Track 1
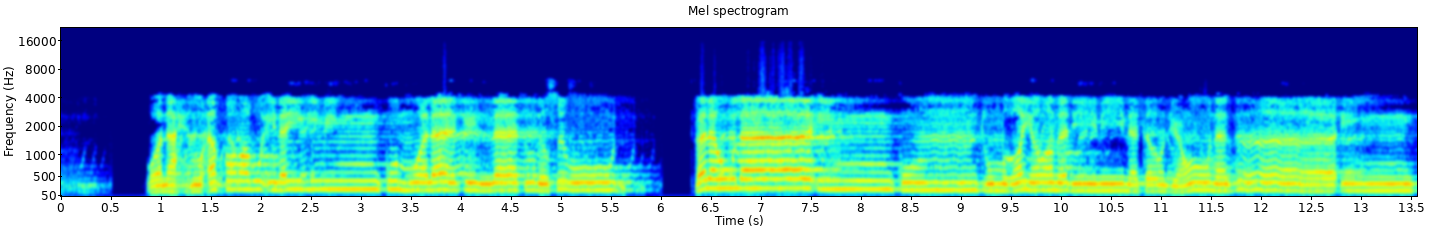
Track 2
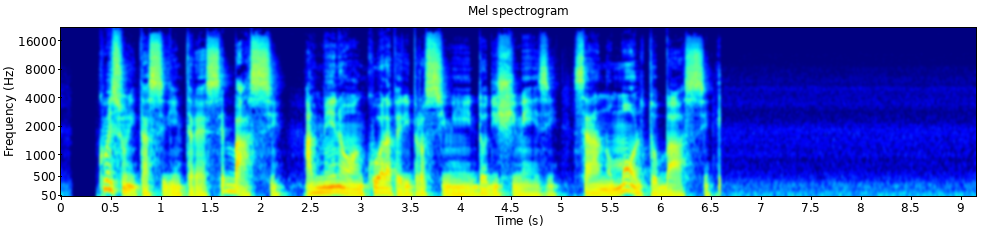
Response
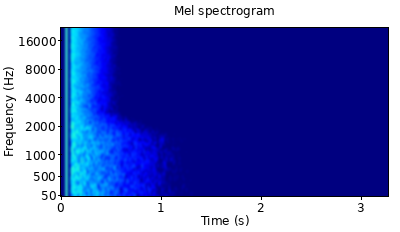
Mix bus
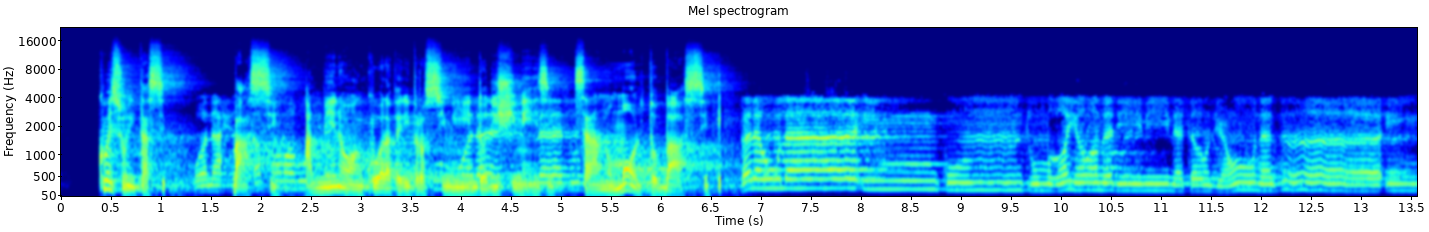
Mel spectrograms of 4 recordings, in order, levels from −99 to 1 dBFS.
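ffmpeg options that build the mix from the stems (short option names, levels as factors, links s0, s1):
-filter_complex "[0:a]adelay=450,volume=0.2,asplit=2[s0][s1];[s1]volume=0.15[s2];[1:a]agate=range=0.112:threshold=0.002:ratio=16:detection=peak,volume=1.12,asplit=3[s3][s4][s5];[s3]atrim=end=1.03,asetpts=PTS-STARTPTS,afade=t=out:st=1.026:d=0.004:c=hsin[s6];[s4]atrim=start=1.03:end=1.72,asetpts=PTS-STARTPTS,volume=0[s7];[s5]atrim=start=1.72,asetpts=PTS-STARTPTS,afade=t=in:d=0.004:c=hsin[s8];[s6][s7][s8]concat=n=3:v=0:a=1,asplit=2[s9][s10];[s10]volume=0.376[s11];[2:a]atrim=start_sample=2205[s12];[s2][s11]amix=inputs=2:normalize=0[s13];[s13][s12]afir=irnorm=-1:irlink=0[s14];[s0][s9][s14]amix=inputs=3:normalize=0,highpass=360,lowpass=6300,acompressor=threshold=0.0141:ratio=2.5"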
